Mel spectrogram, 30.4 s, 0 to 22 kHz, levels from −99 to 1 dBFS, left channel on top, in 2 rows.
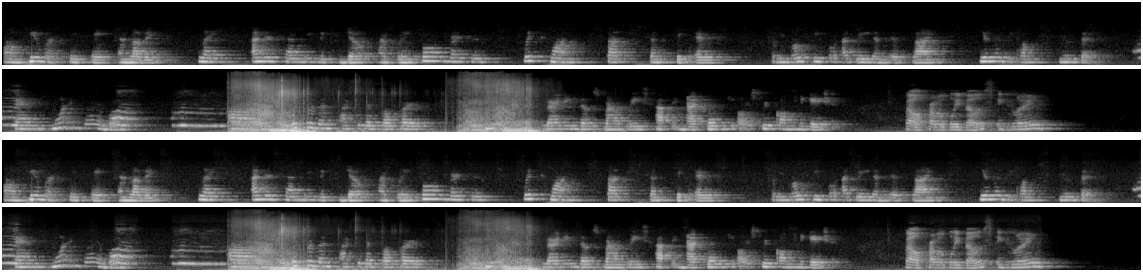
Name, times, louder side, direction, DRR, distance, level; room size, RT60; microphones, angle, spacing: voice 1, 0.0-2.1 2.6-2.9 3.3-6.4 6.9-7.6 8.1-8.3 8.6-9.5 10.3-12.5 13.0-13.8 14.1-14.5 15.3-16.8 18.2-20.8 21.6-26.2, right 1 dB, 25° right, 5 dB, 1.5 m, -29 dB
voice 2, 15.1-15.4 16.6-17.0 17.4-18.2 27.2-29.1, right 2 dB, 70° right, 6 dB, 0.9 m, -31 dB
sound 1, 18.2-19.3 19.6-20.0 21.2-22.3, left 1 dB, 20° left, 1.0 m, -21 dB
18.5 x 7.2 x 3.6 m, 0.71 s
head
